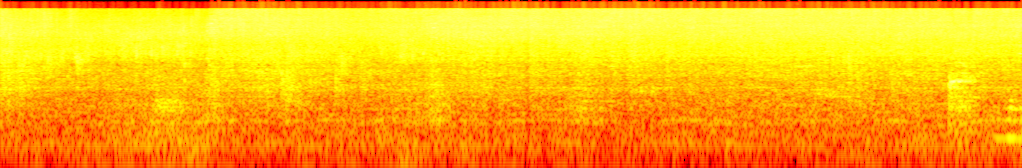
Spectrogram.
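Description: Black cumin, squash and potato fry in a pan with a steady, loud hiss and steam-like sizzle that fills the whole stretch, with a few faint clinks near the end and no talking.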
